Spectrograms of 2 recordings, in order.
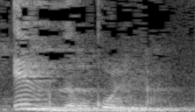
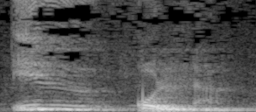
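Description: First: The dh sound is cut off with a bounce. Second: The dh sound is held and prolonged. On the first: The speaker calls it wrong. "وما تقوليش إذ قلنا، لأن أنت برضو عطيت على شكل وقلتها خطأ" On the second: The speaker calls it right. "يعني إزاي طوليتها زمانها؟"

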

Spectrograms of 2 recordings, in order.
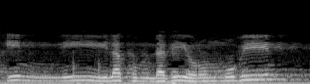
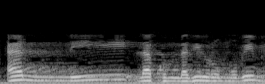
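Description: First: The first word begins with an i vowel. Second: The first word begins with an a vowel. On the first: The clause is reported speech. "بكسر الهمزة" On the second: The clause is governed by an implied preposition. "فتح الهمزة"

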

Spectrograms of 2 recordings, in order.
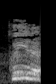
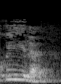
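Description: First: The first vowel is i said with rounded lips. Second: The first vowel is a plain unrounded i. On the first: "بالكسر مع ضم الشفتين فتشم شيئا من الضمة مع الكسر" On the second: "تنقل الكسرة ثم تبدل الواو ياء فتقول قيلة"

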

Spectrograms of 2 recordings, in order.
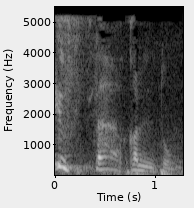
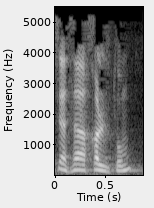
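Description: First: The t is merged into a doubled th sound. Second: The t and th are pronounced as separate sounds. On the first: "اندغام التاء في الثاء" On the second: "ما قالش تثاقلتم"

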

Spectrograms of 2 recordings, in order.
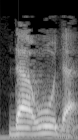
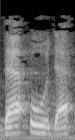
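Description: First: No glottal stop occurs in the middle. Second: A glottal stop occurs in the middle. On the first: The speaker calls it right. "والصواب أنه بدون همس" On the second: The speaker calls it wrong. "ما تقول داود بالهمز"

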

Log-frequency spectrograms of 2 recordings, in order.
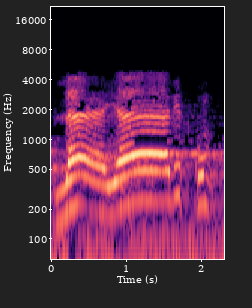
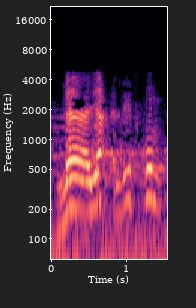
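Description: First: A long vowel replaces the glottal stop. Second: A glottal stop is pronounced after the first syllable. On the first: "بإبدال الهمزة ألف لفتح ما قبلها" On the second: "على مذهبه في التحقيق"

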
